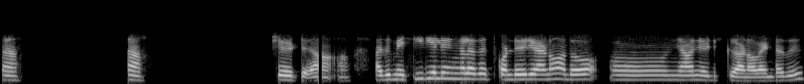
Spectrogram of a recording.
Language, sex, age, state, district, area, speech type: Malayalam, female, 18-30, Kerala, Kozhikode, urban, conversation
